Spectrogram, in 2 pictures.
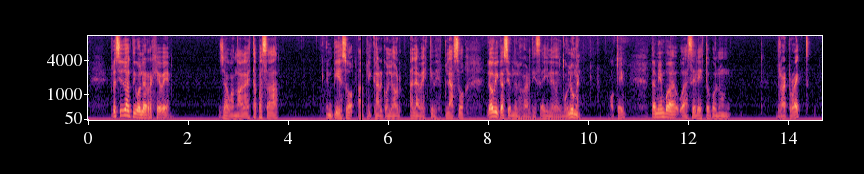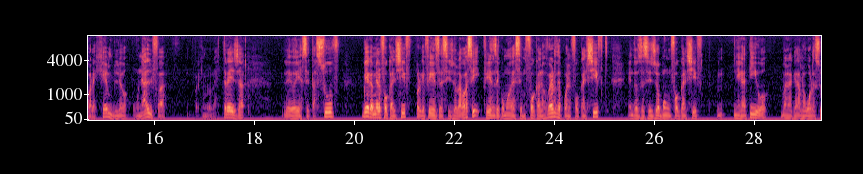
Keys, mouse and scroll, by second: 9.9 ctrl+z.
